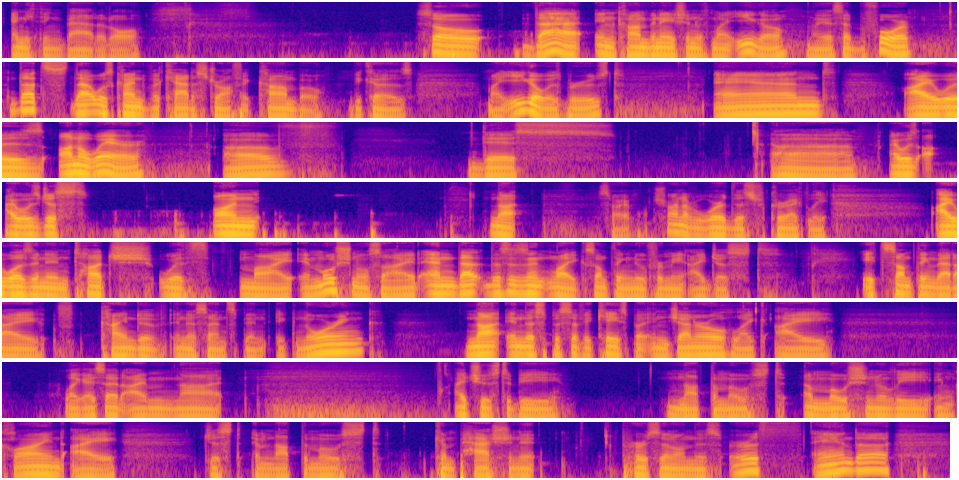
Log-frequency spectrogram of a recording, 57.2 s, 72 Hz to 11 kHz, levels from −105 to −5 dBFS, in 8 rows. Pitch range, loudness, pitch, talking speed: 85-105 Hz, -26 LUFS, 90 Hz, 120 wpm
